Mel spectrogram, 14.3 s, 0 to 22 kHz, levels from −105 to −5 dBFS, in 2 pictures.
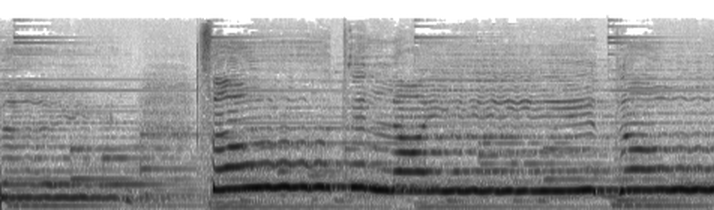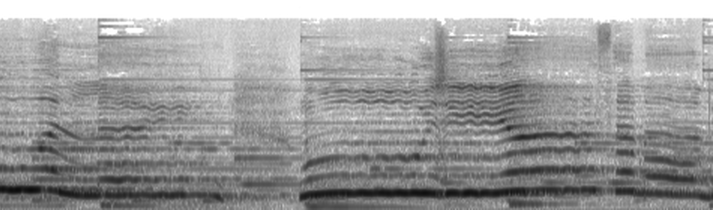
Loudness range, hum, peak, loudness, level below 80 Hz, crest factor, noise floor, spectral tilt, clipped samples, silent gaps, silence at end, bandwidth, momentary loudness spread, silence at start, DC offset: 5 LU; none; -6 dBFS; -18 LUFS; -48 dBFS; 12 dB; -39 dBFS; -5 dB/octave; under 0.1%; none; 0 s; 14 kHz; 15 LU; 0 s; under 0.1%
